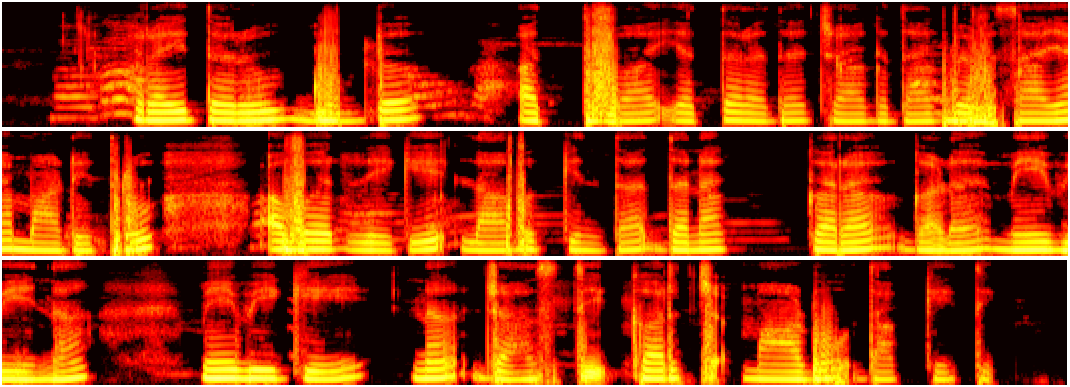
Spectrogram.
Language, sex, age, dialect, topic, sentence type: Kannada, female, 18-24, Dharwad Kannada, agriculture, statement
